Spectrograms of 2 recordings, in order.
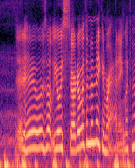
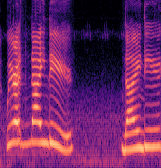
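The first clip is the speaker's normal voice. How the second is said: excited cheer; 4 semitones higher than usual. Real, not acted. Milestone cheer.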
